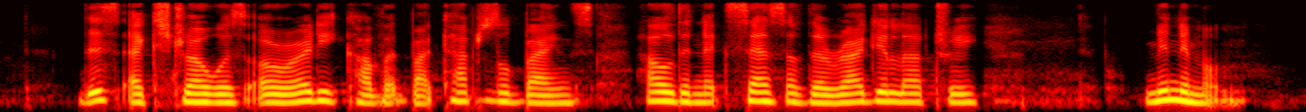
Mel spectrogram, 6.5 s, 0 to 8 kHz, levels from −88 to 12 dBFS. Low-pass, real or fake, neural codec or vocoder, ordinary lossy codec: 7.2 kHz; fake; codec, 16 kHz, 4 kbps, X-Codec, HuBERT features, trained on balanced general audio; none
